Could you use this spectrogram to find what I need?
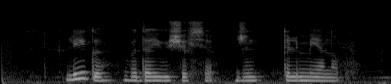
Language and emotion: Russian, neutral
